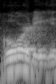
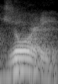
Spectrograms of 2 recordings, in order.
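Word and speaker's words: Geordie: It's not pronounced Gordy. It's pronounced Jordy.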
